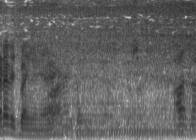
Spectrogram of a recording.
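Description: A small engine running steadily: a low, even hum that sets in just after a short burst of a man's speech.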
